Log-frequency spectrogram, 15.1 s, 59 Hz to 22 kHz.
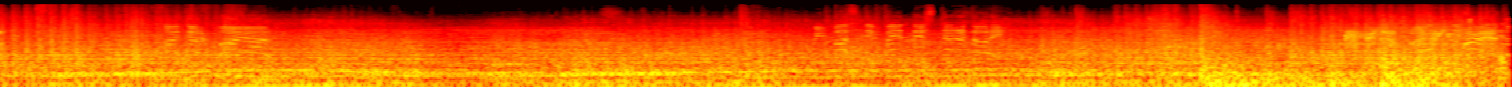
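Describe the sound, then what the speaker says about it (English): T-34 tank cannon and small-arms gunfire in a World War II strategy video game battle, dense and continuous: repeated sharp shots and bursts over a rumbling game soundtrack with background noise. "nasty opening shot from that T-34"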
